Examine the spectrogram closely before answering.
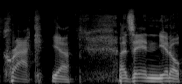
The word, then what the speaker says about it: craic: Crack is how it is said. Yeah. Yeah. C R A C is how it's how it's pronounced.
